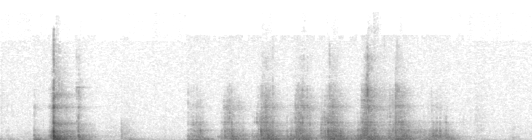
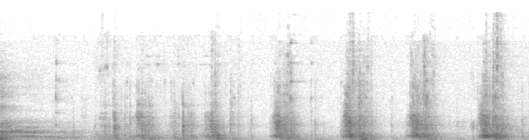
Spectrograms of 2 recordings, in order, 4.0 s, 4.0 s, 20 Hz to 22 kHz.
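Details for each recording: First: Vitavon differential being shimmed for a 30° North, turned by hand with a shim fitted to push the diff toward the pinion: uneven raspy rubbing in bursts; ring and pinion mesh too tight, shimmed too hard. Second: Vitavon differential for a 30° North, turned by hand after two shims (0.3 and 0.5) push the diff forward: soft, even whirring, no grinding or clicking, almost no play; smooth, correct gear mesh.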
